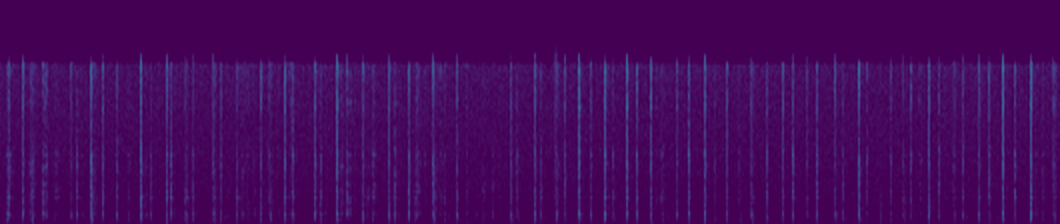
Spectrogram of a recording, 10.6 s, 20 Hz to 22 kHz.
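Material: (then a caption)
Paperboard. Fingertips and short nails tap and scratch the printed front panel of a small paperboard Bisco biscuit box held in one hand. About 74 quick, quiet, dry taps come in an uneven, steady stream, each with a hollow papery knock in the midrange, a crisp bright edge and almost no ring. Soft scratching fills the gaps, with very little low end.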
